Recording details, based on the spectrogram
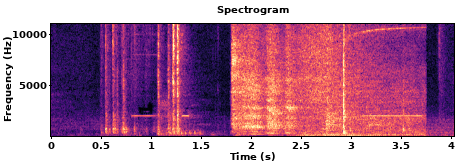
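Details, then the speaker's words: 2006 Toyota Tacoma 2.7, previously stalling and lean (P0171), after fix including new filter, second test drive: steady, even engine note with road noise, no stumble, surge or misfire; running smoothly, no fault codes afterward. "it's running great. All right, I'm on the second test drive and this thing is running perfect."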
